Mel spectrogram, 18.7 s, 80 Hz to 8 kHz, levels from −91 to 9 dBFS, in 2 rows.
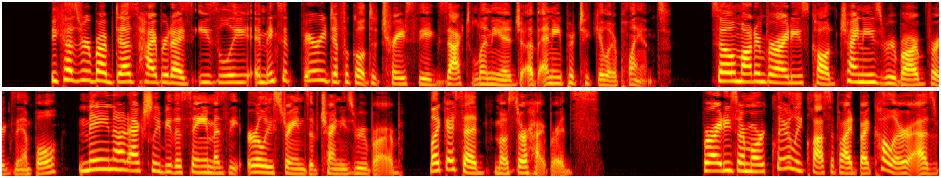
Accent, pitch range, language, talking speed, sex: American, 195-270 Hz, English, 175 wpm, female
